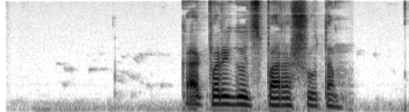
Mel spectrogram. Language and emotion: Russian, neutral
